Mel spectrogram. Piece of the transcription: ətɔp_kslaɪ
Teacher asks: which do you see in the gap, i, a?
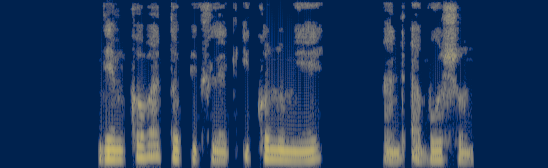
i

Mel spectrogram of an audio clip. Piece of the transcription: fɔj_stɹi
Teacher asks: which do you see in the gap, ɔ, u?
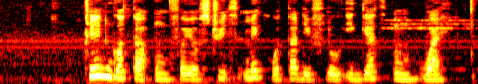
ɔ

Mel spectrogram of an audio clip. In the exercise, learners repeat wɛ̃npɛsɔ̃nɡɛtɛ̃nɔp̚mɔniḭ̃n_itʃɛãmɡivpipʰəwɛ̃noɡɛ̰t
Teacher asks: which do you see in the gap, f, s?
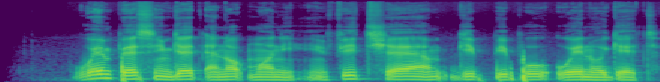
f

